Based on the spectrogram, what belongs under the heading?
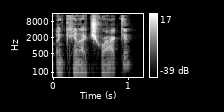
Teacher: track 跟 it 有连叫 trackit，而且我们知道 and 可以弱化成 an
